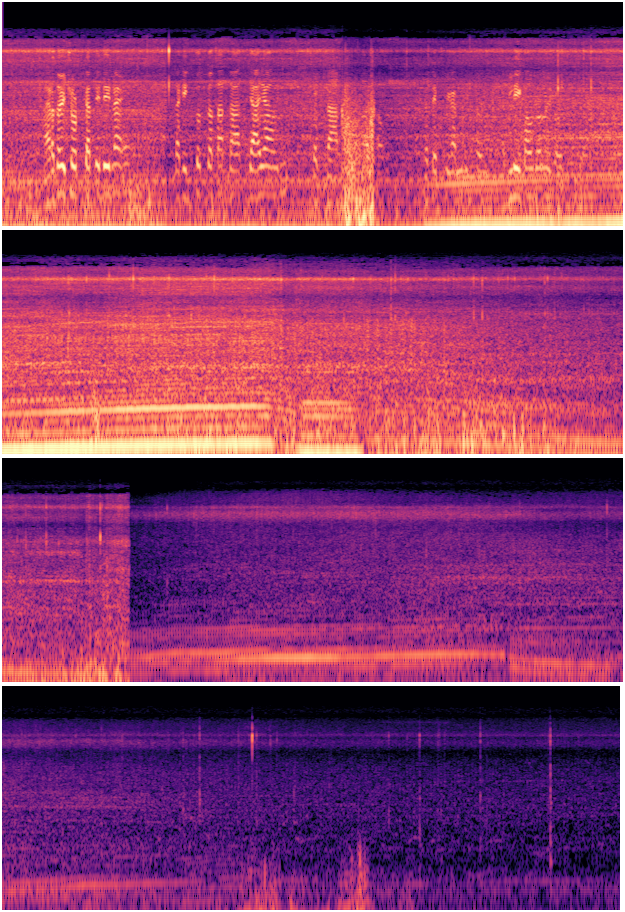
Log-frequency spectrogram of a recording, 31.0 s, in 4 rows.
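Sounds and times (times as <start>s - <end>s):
rushing wind: 0.0s - 17.2s, 26.0s - 28.5s
motorcycle engine running: 0.0s - 28.5s
tyre noise on wet road: 0.0s - 31.0s.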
